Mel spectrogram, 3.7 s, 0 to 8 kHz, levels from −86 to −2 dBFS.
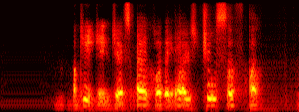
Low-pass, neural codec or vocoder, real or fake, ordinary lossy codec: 7.2 kHz; codec, 16 kHz, 0.5 kbps, FreqCodec, smaller model; fake; none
